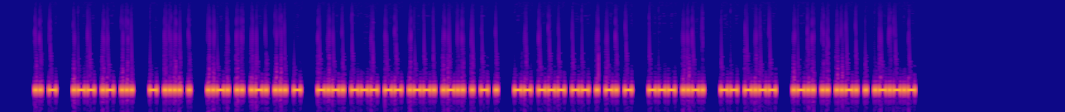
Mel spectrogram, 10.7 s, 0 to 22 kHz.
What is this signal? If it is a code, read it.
Morse code, heard as a keyed tone, about 50 wpm, 700 Hz. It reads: IT WAS THE FIRST COMPLETE MOMENT OF MY LIFE.
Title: Sentences from Top 1000 Words - Review Part 2 - 50wpm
